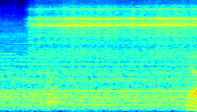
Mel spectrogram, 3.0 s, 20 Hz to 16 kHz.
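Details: Kubota D902 diesel block, cylinder sleeve bored on the final cut with a sharper replacement cutter: an even, steady high-pitched cutting hiss with no chatter or squeal. Clean cut, unlike the dull cutter's nasty sound before.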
